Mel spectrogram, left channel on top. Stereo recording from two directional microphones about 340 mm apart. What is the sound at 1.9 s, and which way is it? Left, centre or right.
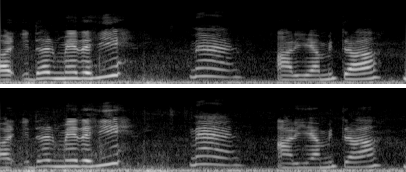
Speech, centre.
